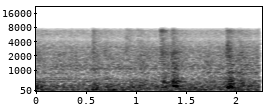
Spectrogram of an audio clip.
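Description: Running noise of a Meitetsu electric train heard from inside the car: a steady rumble of wheels on the rails, with a light knock near the end.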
